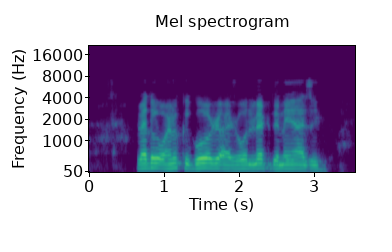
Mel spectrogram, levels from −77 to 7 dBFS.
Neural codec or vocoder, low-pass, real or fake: codec, 16 kHz, 1 kbps, FunCodec, trained on Chinese and English, 50 frames a second; 7.2 kHz; fake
